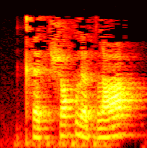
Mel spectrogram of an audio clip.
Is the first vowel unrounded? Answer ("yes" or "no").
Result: yes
